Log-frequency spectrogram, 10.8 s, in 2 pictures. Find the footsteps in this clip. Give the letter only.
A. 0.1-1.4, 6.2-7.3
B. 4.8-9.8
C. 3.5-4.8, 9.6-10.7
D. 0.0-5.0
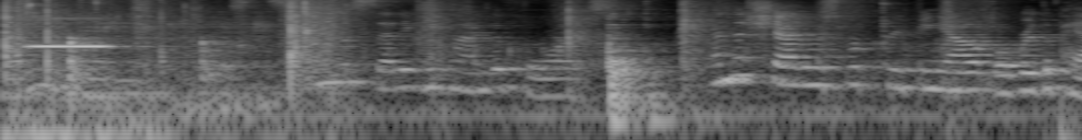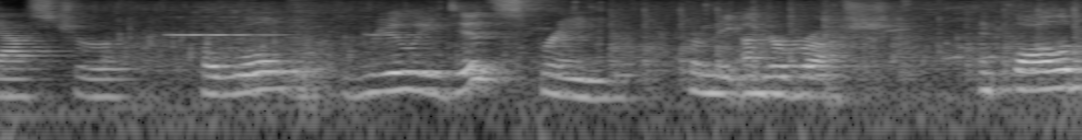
D.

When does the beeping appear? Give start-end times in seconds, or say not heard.
0.1-1.4, 6.2-7.3.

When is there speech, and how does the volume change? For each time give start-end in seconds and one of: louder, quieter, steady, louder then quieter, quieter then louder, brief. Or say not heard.
0.0-10.7 louder.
